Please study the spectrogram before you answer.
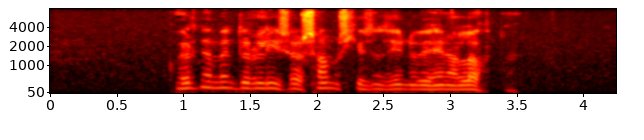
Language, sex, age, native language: Icelandic, male, 70-79, Icelandic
